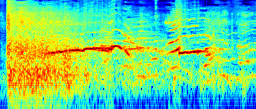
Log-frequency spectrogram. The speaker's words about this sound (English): The sound of Palestinian Hassam rockets landing in Sderot.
